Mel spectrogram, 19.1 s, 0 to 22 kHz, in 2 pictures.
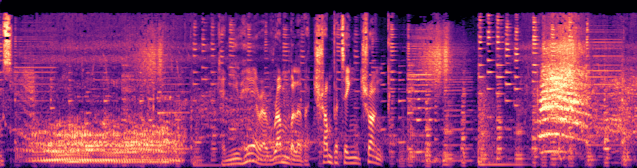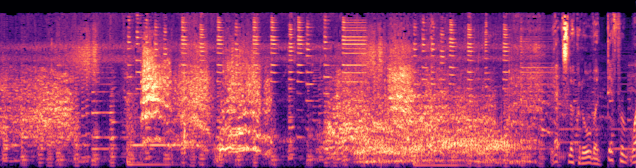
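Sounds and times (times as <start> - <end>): elephants trumpeting: 0.0 - 3.1, 8.0 - 17.8
background music: 0.0 - 19.0.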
